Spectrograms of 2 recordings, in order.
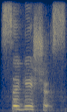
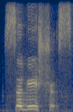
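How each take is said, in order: The two takes are said the same way.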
